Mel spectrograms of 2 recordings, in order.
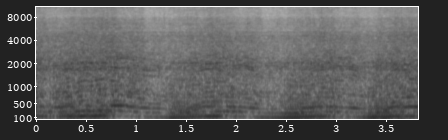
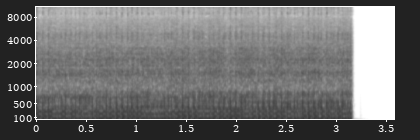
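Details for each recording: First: String trimmer that wouldn't start, after carb cleaning, new fuel lines and air filter: engine surges up and down about once a second then sags; rough running, suspected dirty or faulty carburetor diaphragm, later replaced. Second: Old two-stroke string trimmer after carburetor cleaning, new fuel lines and a new diaphragm (previously running as if dirty), before tuning: buzzing at a fast, fairly steady idle with rapid firing pulses until cut off; engine running.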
